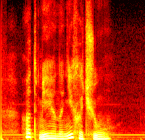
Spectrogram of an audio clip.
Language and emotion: Russian, sad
